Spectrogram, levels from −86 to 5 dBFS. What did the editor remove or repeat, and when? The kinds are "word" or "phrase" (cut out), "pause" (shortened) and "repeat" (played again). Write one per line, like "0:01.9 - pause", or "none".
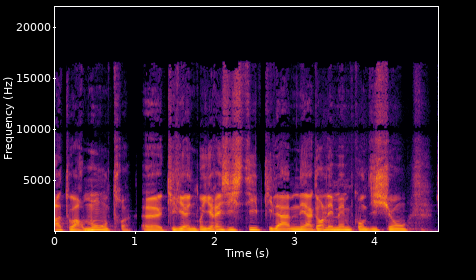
0:01.0 - pause
0:01.8 - word
0:03.2 - word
